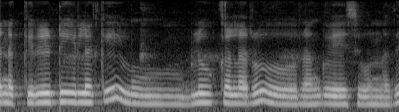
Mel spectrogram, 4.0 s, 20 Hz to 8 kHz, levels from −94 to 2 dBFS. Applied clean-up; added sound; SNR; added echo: none; none; none; none.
